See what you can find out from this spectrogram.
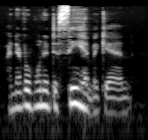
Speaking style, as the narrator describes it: hissing

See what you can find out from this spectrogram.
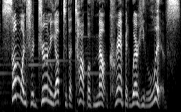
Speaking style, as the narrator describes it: cried another desperate villager

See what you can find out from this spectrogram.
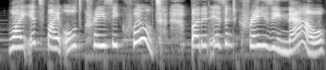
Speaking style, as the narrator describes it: cried Aunt Hannah

